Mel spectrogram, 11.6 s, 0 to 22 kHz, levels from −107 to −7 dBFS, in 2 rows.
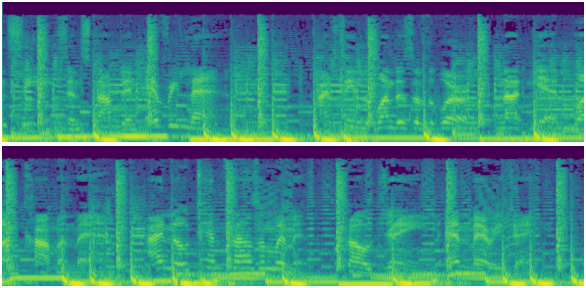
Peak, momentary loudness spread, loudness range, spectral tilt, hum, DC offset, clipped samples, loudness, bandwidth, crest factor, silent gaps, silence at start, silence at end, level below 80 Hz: -8 dBFS; 4 LU; 1 LU; -4.5 dB/octave; none; under 0.1%; under 0.1%; -22 LUFS; 16 kHz; 12 dB; none; 0 s; 0 s; -22 dBFS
